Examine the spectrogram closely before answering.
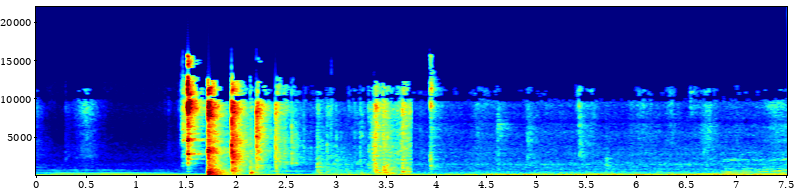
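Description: Soft background music, then about a second and a half in a quick run of sharp plastic clacks as a toy bow is loosed and its suction-cup arrow strikes. Later a steady low room hum, with a faint rising violin slide near the end.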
